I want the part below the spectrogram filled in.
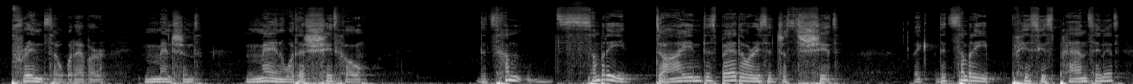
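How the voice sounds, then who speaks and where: A man's voice: medium pitch, measured pace, a little mellow, breathy edge. A man improvising in-character commentary over a video game, thinking aloud in rambling, crude asides. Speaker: gaming video creator playing in character.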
